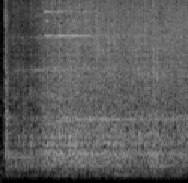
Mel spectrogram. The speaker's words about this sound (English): Can I applaud you for a second while we blend our Mardi Gras drinks? Can we do this? Nope, blender alert.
